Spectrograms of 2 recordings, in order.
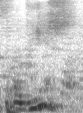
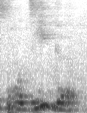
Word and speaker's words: prodigue: va toujours parler euh déjà on prononce mal, on dit le fils prodige." C'est pas le fils prodige, c'est le fils prodigue.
